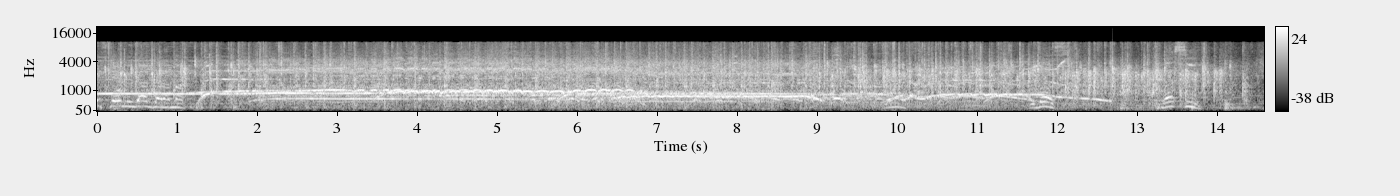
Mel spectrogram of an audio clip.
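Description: A church congregation cheers and applauds in acclaim of Jesus Christ, loud sustained clapping and shouting from a large crowd, with voices and a held musical tone ringing through it.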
